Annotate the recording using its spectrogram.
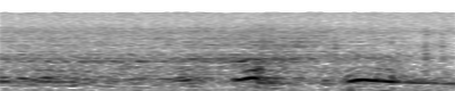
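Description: Birds calling: soft, hooting coos that waver up and down in pitch and overlap one another.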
